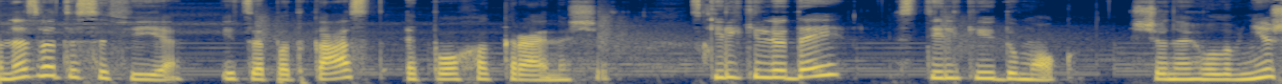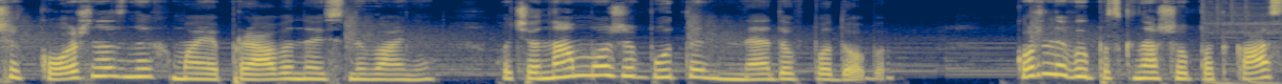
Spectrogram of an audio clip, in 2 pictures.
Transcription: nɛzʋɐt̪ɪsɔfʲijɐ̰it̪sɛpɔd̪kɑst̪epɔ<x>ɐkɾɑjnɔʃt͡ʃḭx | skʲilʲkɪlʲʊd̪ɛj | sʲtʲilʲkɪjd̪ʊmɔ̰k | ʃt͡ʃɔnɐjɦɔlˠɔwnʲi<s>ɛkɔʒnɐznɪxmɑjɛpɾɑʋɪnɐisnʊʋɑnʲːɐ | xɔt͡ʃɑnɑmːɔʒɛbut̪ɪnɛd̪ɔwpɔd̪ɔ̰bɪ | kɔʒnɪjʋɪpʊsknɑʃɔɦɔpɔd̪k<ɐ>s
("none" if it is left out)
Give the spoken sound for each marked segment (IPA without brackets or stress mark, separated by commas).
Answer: x, ʃ, ɑ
